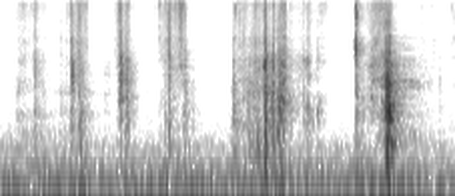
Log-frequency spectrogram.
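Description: Tarot cards shuffled by hand: a run of soft, crisp riffling and tapping bursts at uneven intervals, close and fairly quiet, with no talking.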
